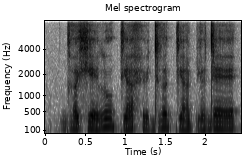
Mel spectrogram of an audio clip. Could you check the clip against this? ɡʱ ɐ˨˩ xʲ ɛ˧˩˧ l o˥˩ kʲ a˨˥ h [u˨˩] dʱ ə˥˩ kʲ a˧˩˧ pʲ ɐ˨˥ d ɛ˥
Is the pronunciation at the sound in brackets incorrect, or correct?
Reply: incorrect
